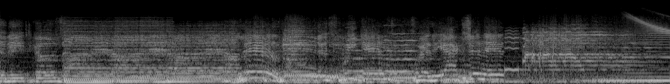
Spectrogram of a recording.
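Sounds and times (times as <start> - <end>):
speech: 0.0 - 0.8
radio station jingle with sung voices over bright music: 1.4 - 6.6.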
